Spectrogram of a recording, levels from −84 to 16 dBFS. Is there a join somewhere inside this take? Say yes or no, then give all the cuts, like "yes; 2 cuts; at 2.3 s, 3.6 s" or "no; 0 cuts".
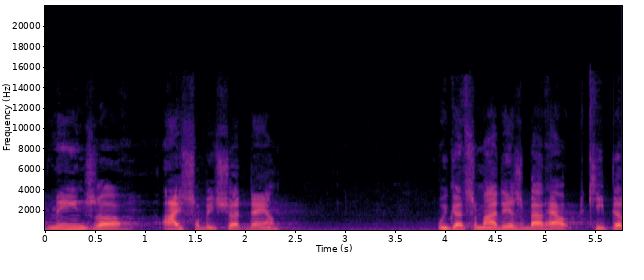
no; 0 cuts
